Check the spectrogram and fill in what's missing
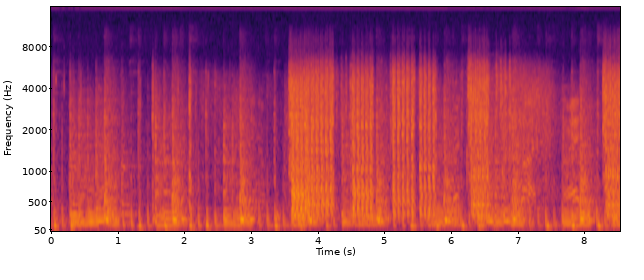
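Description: Women Marines firing weapons on a range in 1989, bursts of rapid automatic gunfire and scattered shots cracking loudly at close range, with occasional voices between volleys.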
